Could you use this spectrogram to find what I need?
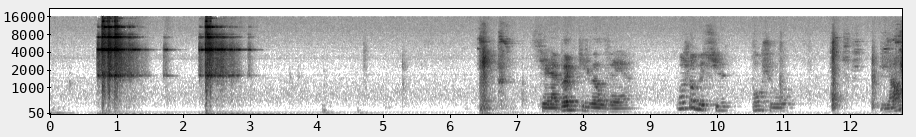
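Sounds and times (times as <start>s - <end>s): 
doorbell ringing: 0.7s - 3.1s
speech: 7.4s - 8.8s, 9.4s - 11.2s, 12.5s - 12.7s.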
